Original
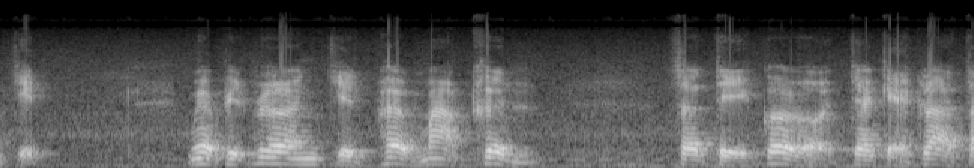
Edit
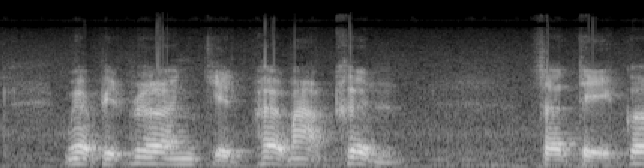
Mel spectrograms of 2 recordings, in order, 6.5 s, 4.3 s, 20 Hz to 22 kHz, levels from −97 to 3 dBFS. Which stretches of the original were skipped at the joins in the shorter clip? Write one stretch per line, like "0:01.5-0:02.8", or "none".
0:02.7-0:02.8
